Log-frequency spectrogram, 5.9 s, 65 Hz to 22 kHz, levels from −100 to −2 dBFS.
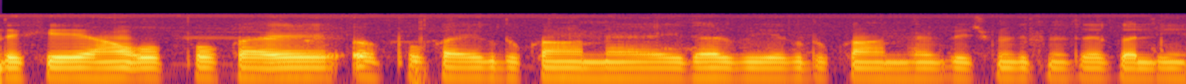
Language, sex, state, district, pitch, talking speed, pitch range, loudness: Hindi, male, Chhattisgarh, Kabirdham, 105 Hz, 200 wpm, 100-105 Hz, -18 LUFS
